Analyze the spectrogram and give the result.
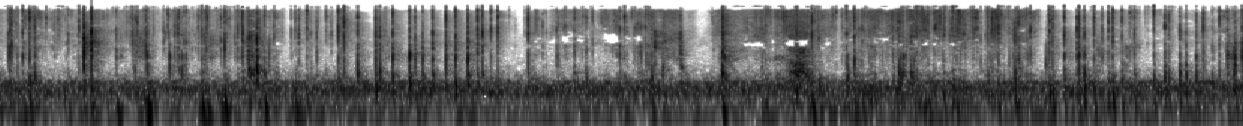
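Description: Long nails scratch the front and label of a full plastic package of fresh Priano cheese tortellini. Dense, bright crinkling and scratchy rustles fill the clip, with many sharp little ticks and a steady low hum underneath.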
